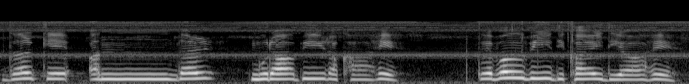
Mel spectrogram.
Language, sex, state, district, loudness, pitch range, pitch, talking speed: Hindi, female, Arunachal Pradesh, Lower Dibang Valley, -17 LUFS, 240-265 Hz, 250 Hz, 95 wpm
